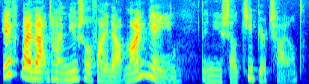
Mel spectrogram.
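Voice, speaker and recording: A woman's voice: a little high, very animated, a little slow, creaky, fairly bright tone, full character voice. A woman storyteller voicing a sly, demanding little magical man in a children's fairy tale.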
